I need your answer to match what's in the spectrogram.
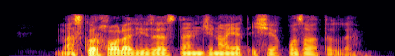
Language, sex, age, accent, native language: Uzbek, male, 18-24, Toshkent shahri, Uzbek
